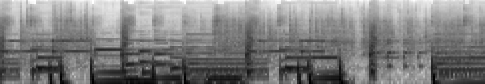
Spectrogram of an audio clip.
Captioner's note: jewels clacking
